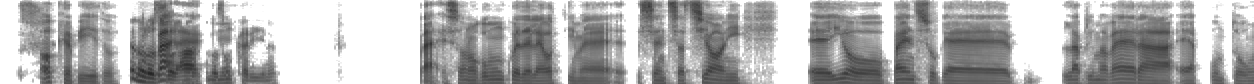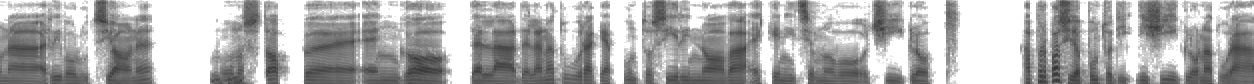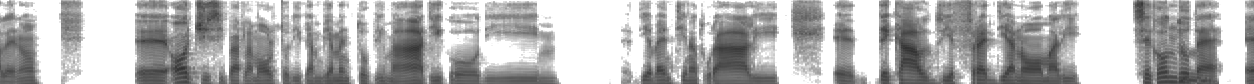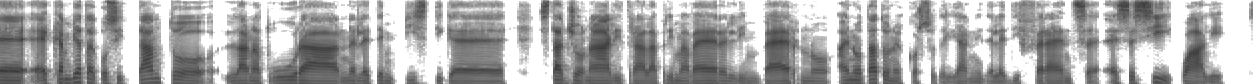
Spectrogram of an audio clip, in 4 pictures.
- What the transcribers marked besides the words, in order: in English: "stop a and go"
- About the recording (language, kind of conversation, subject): Italian, podcast, Come fa la primavera a trasformare i paesaggi e le piante?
